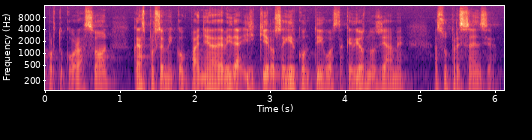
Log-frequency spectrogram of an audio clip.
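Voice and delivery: soft, low, loving words to his wife; tender farewell. Retold or imitated. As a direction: hush it down and say goodbye with love. Farewell words to wife before surgery.

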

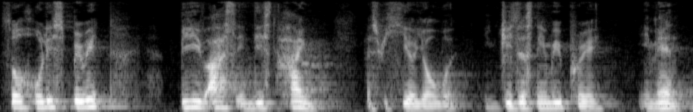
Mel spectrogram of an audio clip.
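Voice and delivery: quiet closing prayer after the reading. Acted. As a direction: pray gently over the congregation. Leads a congregational prayer.

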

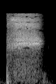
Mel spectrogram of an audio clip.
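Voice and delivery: loud hissed "psh" of a beer opening; beer-can crack. Retold or imitated. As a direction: imitate a can cracking open. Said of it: "cracks a beer".

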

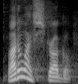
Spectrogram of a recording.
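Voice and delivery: normal talking voice

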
